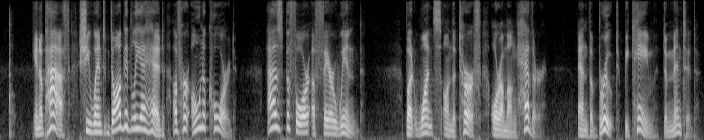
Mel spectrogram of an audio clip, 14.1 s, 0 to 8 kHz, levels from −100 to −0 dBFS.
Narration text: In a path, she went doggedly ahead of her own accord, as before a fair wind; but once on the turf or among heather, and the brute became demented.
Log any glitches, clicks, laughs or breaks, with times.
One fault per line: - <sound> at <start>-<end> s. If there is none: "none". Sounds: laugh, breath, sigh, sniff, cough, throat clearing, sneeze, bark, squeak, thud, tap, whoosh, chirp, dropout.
- tap at 0.2-0.3 s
